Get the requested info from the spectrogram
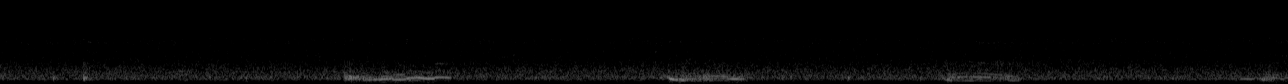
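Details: Domestic cat snoring while sleeping soundly, one of three cats dozing together; faint, low rasping breaths recur roughly every three seconds, each around a second long, against steady quiet hiss.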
